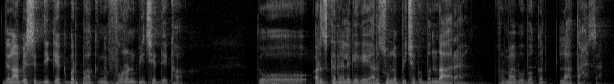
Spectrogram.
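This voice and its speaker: A man preaching a storytelling sermon, dropping to hushed tones and rising to loud cries. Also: fairly low pitch, steady tone.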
